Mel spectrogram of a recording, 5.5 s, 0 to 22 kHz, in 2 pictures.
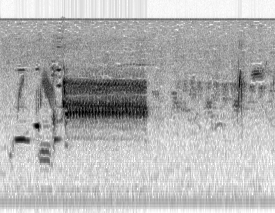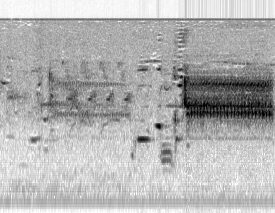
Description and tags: A redwing blackbird singing on farmland in central North America, near Chicago. Recorded with Sennheiser MKE 300 directional electret condenser mic on DV camcorder.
